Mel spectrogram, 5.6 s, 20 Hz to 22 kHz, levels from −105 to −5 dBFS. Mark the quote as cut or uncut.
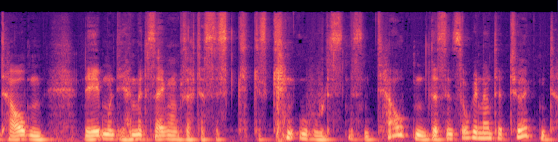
uncut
